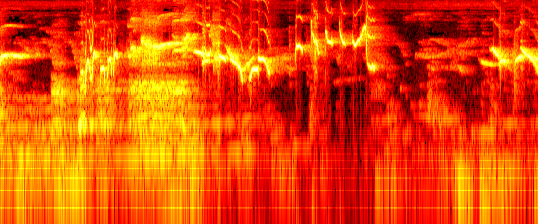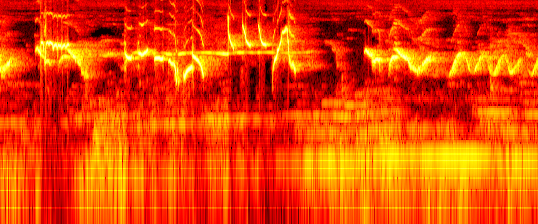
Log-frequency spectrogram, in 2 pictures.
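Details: White-rumped shama in full song to stir lazy shamas: a harsh rasping burst, then sharp clicks and clear whistled slurs, ending in a repeated looping warble.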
